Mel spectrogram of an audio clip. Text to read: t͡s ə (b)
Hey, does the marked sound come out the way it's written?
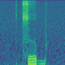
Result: yes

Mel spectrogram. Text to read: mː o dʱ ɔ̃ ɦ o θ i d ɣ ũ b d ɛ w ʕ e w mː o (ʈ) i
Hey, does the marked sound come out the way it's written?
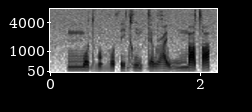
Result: no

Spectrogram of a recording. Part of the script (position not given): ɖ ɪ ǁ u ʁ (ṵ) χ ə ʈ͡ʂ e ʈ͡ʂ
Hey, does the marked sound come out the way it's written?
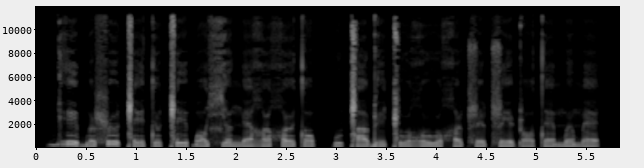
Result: no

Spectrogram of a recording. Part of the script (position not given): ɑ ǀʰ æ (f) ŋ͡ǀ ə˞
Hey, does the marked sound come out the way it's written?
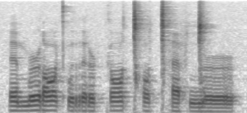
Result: yes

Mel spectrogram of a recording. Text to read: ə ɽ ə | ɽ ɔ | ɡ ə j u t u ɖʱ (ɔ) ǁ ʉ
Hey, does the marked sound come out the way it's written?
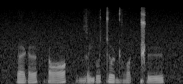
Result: yes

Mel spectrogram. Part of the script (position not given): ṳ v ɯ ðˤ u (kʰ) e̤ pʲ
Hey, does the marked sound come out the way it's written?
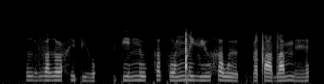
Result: no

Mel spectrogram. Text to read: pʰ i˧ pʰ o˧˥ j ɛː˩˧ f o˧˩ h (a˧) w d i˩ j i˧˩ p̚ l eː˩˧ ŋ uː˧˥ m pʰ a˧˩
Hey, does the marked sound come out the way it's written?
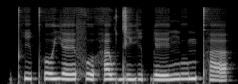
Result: yes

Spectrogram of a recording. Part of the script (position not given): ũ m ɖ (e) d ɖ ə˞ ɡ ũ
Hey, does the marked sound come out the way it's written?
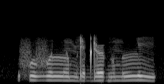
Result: no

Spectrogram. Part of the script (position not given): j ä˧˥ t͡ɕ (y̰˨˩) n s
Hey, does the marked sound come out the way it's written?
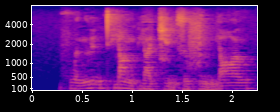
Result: yes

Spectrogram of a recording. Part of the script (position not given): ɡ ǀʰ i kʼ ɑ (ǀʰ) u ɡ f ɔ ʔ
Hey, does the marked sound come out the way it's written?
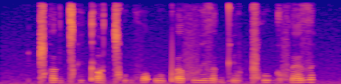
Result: yes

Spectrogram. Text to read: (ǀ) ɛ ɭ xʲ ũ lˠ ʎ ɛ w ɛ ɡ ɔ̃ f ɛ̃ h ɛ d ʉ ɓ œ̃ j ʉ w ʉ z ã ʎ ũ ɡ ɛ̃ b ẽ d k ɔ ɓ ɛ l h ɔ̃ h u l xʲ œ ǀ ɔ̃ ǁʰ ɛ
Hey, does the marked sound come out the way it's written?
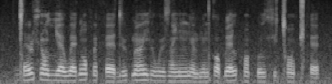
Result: no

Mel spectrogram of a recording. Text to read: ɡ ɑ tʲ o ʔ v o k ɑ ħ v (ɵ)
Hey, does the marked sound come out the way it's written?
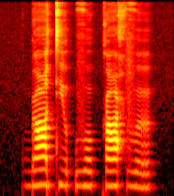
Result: yes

